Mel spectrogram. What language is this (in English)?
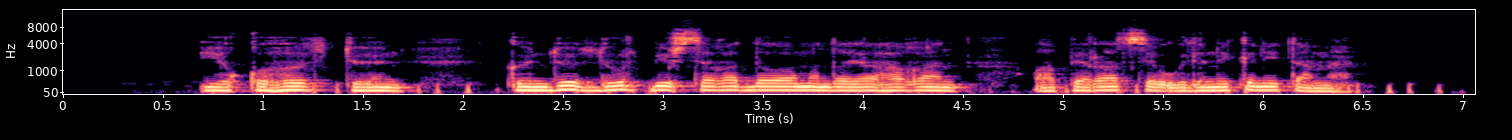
Bashkir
